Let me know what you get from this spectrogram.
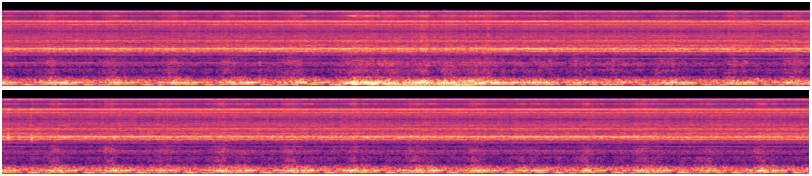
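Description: Lancia Delta Integrale's turbocharged four-cylinder engine idling steadily at a standstill, heard from inside the stripped cabin, with one brief rise in level about four and a half seconds in and a faint steady high whine underneath.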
